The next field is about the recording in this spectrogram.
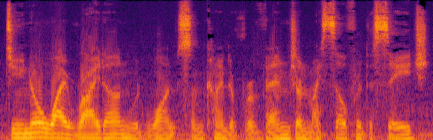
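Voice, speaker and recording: Low-voiced, reserved man acting a swordsman. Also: level tone, normal speed, a little hiss or hum, close to an everyday voice, rough recording. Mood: earnest, polite. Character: Jiro, reserved courteous adult male vampire swordsman. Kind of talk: amateur audio drama acting.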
